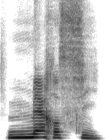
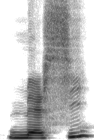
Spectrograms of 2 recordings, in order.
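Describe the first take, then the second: First: The r is a French throaty sound. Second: The r is a plain, non-French sound. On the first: "that accent, that air" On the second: "basic pronunciation"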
